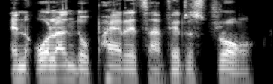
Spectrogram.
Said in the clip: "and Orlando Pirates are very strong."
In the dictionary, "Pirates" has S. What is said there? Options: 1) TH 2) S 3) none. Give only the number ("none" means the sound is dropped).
2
